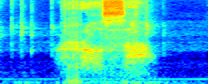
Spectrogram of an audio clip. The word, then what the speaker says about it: rosa: have pink which is Rosa Rosa Rosa Rosa Rosa now here you roll your R but not like Verde like Rosa is just like a quick roll of the r but still that sounds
